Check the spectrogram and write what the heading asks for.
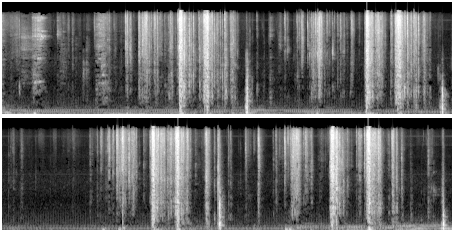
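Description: Trading cards being handled, slid and set down on a stack on the table: a string of sharp slaps and short rustles, stopping for a moment about halfway through.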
